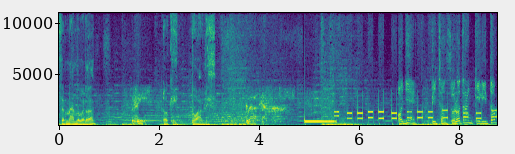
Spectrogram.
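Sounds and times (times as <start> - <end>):
speech: 0.0 - 0.8, 1.4 - 4.3, 6.8 - 8.7
telephone number being dialed: 4.9 - 7.6.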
